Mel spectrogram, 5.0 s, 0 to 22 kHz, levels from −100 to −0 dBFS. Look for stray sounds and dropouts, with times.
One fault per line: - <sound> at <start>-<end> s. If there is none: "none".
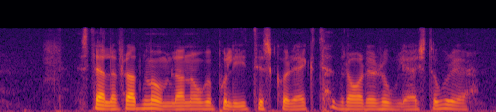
none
